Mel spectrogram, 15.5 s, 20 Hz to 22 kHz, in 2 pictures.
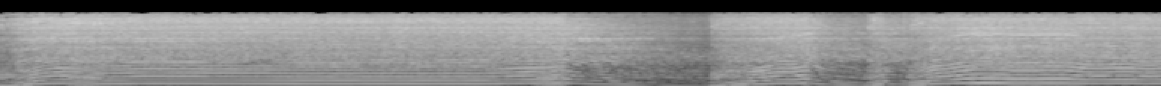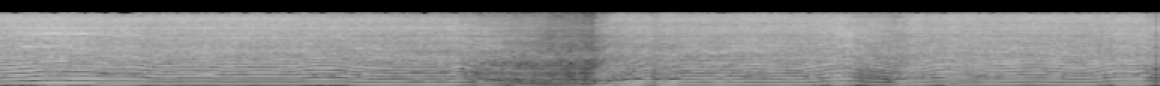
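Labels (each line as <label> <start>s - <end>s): A chainsaw makes a loud, metallic, repetitive, and fluctuating noise. 0.0s - 15.5s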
